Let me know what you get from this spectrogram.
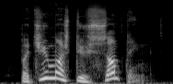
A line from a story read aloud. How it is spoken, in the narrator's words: she cried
